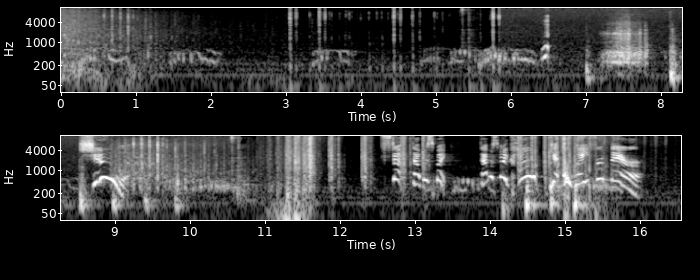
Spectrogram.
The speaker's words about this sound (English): Filthy trash doves!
